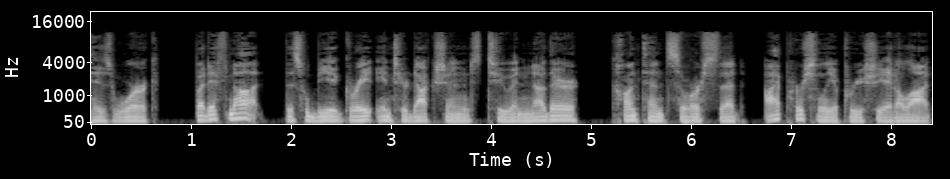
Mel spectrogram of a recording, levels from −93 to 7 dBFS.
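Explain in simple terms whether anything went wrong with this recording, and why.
Yes, two things went wrong. Throughout, the speech was likely squeezed by low-delay AAC compression, the kind used for video calls, which works in very short slices and struggles to keep voice detail, so the voice sounds rough and grainy with a dulled, artificial top end.

At 5.93 to 5.99 s, just after "introduction to another content" and before "that I", there is AAC frame loss with concealment. About 40 ms of audio went missing, and the decoder patched the gap from the last good moment, leaving a brief smeared, noisy blip.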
